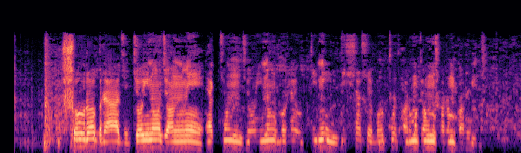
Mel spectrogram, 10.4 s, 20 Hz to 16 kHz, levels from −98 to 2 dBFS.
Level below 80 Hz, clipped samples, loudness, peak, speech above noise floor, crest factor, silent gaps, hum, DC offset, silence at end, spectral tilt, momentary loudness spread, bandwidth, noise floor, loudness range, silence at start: -60 dBFS; under 0.1%; -16 LUFS; -2 dBFS; 34 dB; 16 dB; none; none; under 0.1%; 0.75 s; -4 dB/octave; 16 LU; 8 kHz; -50 dBFS; 9 LU; 0.85 s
